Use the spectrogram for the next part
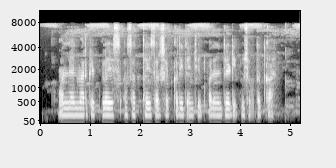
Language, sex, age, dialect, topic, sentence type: Marathi, male, 18-24, Southern Konkan, agriculture, statement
